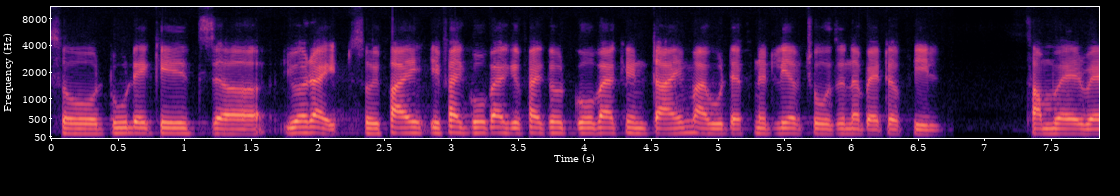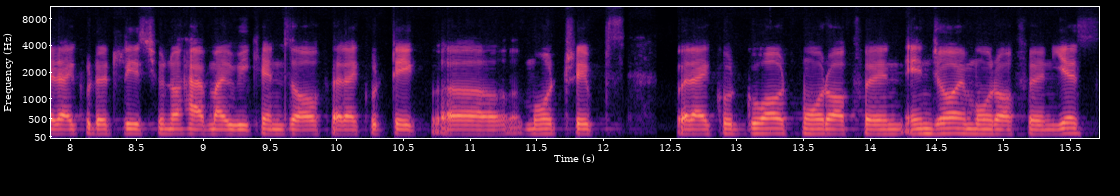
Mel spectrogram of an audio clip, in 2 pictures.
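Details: Adult man speaking; Normal fluent speech.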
